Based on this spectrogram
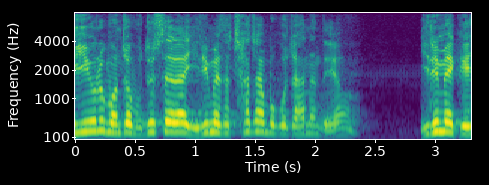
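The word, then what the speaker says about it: מתושלח: 그 이유를 먼저 무드셀라의 이름에서 찾아보고자 하는데요. 이름에 그의 실마리가 있어요. 무드셀라의 히브리식 발음은 메투셀라흐라고 해요. 메투셀라흐. 이 뜻이 뭐냐면 창을 던지는 사람이에요.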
